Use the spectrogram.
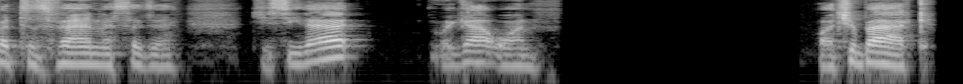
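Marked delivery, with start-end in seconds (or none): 1.0-6.2 confiding, sidelong aside. Retelling a quiet aside to Sven after a disapproving woman walks away: retelling a mutter under breath. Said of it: "Kind of under my breath".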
